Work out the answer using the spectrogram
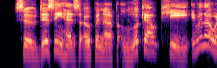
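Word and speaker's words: Lookout Cay: So, Disney has opened up Lookout Key, even though it's spelled K or CAY, it's pronounced Key.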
